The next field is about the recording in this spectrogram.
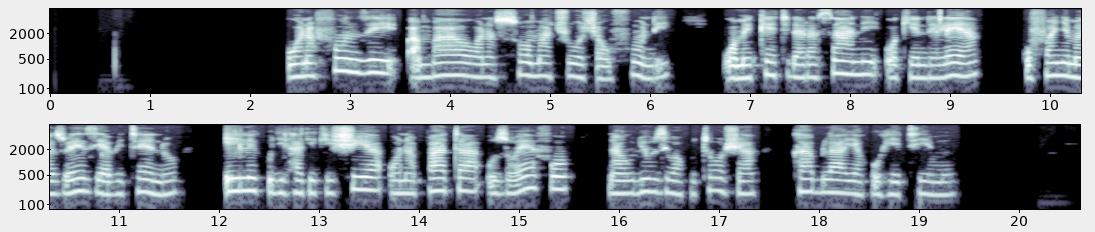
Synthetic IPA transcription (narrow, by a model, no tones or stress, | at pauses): wanafunzia̰mbaɔwanasɔmat͡ʃuɔt͡ʃaufundi | wʔamɛkɛtiɗaɾasaniwʔa̰kiɛndɛlɛa | kufaɲamazɔɛzijavitʰɛndɔ | ilikuʄihakikiʃiawanapatauzɔɛfu | nauʄuziwakutʰɔʃa | kaɓlajakuɦitʰimu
